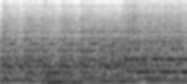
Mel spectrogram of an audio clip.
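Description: Loud accompaniment music with sustained held notes over a steady low bass line.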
